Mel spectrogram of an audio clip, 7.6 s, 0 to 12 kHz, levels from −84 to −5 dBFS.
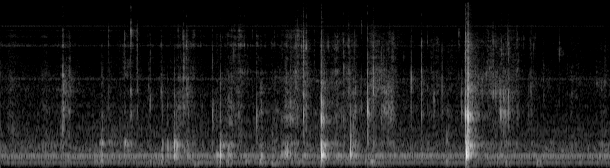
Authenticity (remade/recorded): recorded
